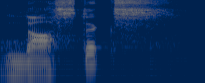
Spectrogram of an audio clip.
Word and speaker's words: Gnostics: Gnostics, with a silent G,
